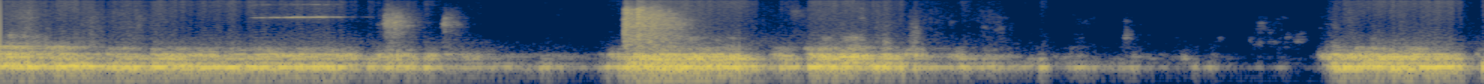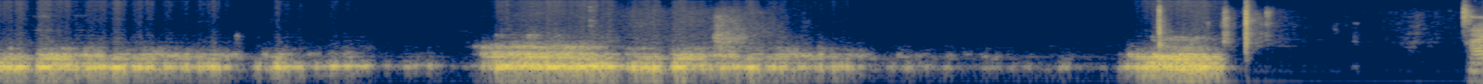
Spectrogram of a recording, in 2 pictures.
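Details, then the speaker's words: Low-pitched rumbling, snore-like sounds on both inspiration and expiration, played as a lecture example of rhonchi: air rushing past thick mucus or fluid that coughing may clear. "that was more like a rumbling sound compared to the whistling that we heard before"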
